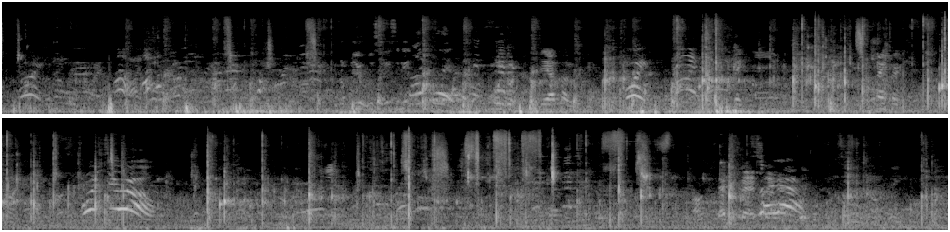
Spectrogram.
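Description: Paddles strike a plastic ball with sharp pops, back and forth.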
